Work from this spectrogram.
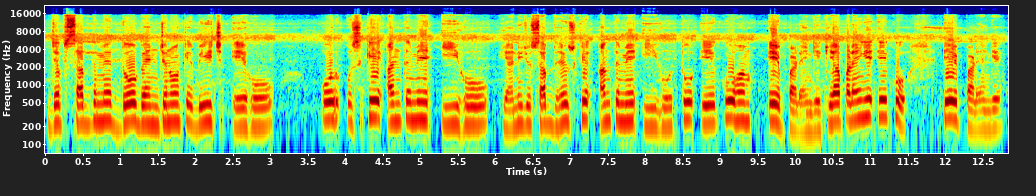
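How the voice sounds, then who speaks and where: A woman's voice: a little high, a little hiss or hum, low-quality recording. A woman teaching a recorded lesson, spelling out letters one by one and answering her own questions. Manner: spells out letters and asks herself questions, then answers them. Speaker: English teacher.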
